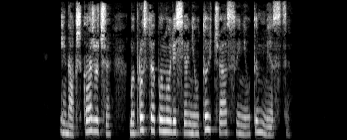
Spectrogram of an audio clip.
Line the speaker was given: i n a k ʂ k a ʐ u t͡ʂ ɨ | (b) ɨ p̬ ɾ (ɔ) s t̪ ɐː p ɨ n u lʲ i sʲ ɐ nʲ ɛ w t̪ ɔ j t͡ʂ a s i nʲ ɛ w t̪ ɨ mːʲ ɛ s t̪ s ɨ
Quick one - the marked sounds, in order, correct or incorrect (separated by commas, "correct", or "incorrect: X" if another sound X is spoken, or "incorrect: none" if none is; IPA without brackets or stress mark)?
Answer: incorrect: m, correct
